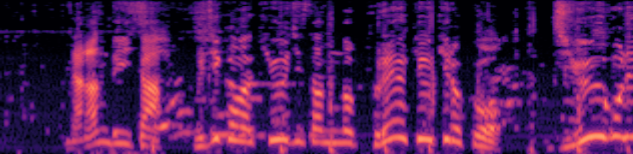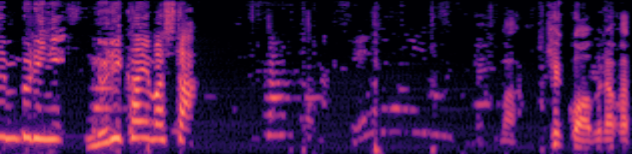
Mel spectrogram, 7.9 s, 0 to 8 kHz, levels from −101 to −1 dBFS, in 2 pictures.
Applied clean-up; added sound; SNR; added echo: classical method spectral subtraction.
